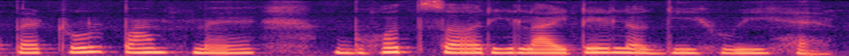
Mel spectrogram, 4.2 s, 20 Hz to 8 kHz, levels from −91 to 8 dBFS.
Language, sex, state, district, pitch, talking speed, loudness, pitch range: Hindi, female, Uttar Pradesh, Lalitpur, 210 Hz, 125 wpm, -14 LUFS, 195-220 Hz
